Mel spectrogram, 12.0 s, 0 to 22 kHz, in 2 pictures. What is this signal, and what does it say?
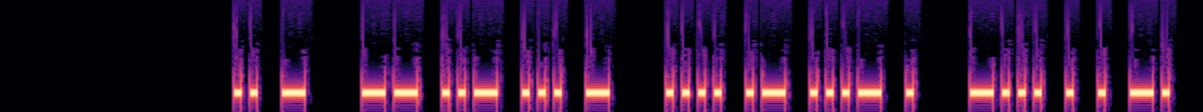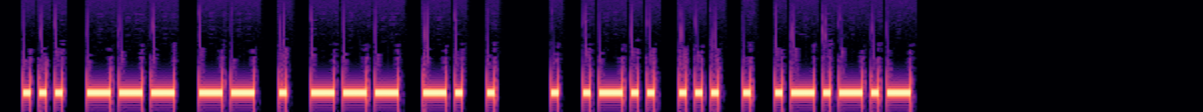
Morse code, heard as a keyed tone, about 30 wpm, 700 Hz. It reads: IT MUST HAVE BEEN SOMEONE ELSE.
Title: Sentences from Top 800 Words 30wpm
